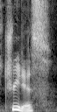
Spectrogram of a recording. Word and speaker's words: treatise: I pronounced it wrong. I've always read it. It's treatise. Treatise. So the Treatise the better. last E is silent.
